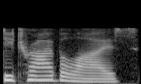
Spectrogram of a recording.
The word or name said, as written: detribalize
